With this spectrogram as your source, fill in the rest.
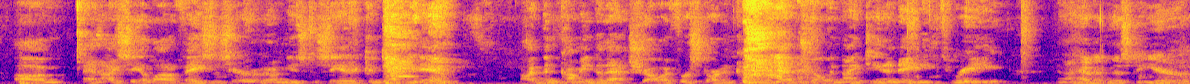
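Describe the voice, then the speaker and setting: A man with a fairly high voice speaks at a moderate pace and with fairly even intonation, with noticeable background noise and audible room echo around him. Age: 70s. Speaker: archaeologist. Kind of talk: lecture. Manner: halting.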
